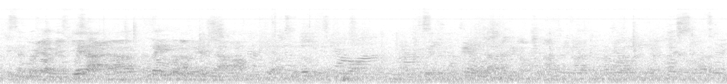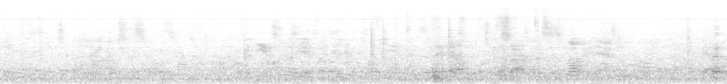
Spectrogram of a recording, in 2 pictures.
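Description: Many men and women chatter at once in a large room.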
